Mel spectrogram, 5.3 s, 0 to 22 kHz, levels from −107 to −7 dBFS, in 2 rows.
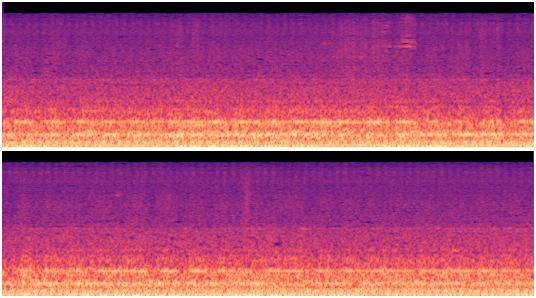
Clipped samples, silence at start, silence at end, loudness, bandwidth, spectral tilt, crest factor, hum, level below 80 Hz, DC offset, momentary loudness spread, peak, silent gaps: under 0.1%; 0 s; 0 s; -17 LUFS; 14 kHz; -8.5 dB/octave; 12 dB; 50 Hz at -20 dBFS; -20 dBFS; under 0.1%; 1 LU; -2 dBFS; none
